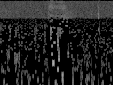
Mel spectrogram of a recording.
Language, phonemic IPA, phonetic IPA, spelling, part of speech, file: Tamil, /pɑːɾ/, [päːɾ], பார், verb / noun, Ta-பார்.ogg
- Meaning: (verb) 1. to see, look at, view, notice, observe, watch 2. to visit, meet 3. to search for, seek, look up 4. to look for, expect 5. to look after, take care of, manage, superintend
